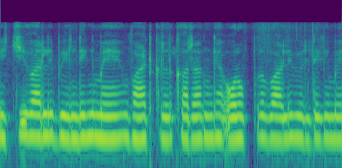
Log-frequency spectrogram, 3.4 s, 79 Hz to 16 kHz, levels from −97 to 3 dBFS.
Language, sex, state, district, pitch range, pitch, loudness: Hindi, female, Himachal Pradesh, Shimla, 200-210 Hz, 200 Hz, -16 LUFS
